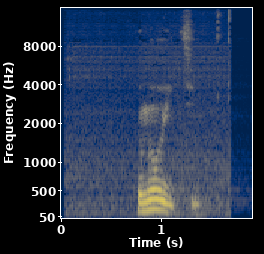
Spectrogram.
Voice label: "kunoichi", Japanese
